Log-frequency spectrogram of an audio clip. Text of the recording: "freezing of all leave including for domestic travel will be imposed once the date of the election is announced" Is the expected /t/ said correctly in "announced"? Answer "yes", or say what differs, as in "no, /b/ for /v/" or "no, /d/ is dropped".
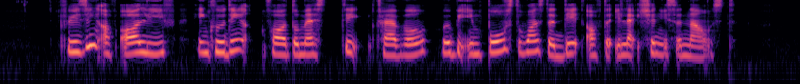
yes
